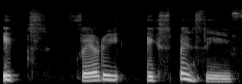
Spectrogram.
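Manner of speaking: very slow, each syllable clear; slow teaching pace; slow drill. Shown as a demonstration. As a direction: spell it out slowly for learners.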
